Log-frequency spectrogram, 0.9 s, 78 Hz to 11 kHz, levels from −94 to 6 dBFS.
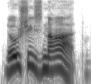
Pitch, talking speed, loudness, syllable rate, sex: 180 Hz, 200 wpm, -15 LUFS, 4.2 syllables/s, male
